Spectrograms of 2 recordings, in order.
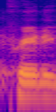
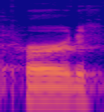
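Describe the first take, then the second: First: The word is said with standard pronunciation. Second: The word is said with a Texan drawl. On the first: "we don't we don't say pretty" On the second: "we say purdy"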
